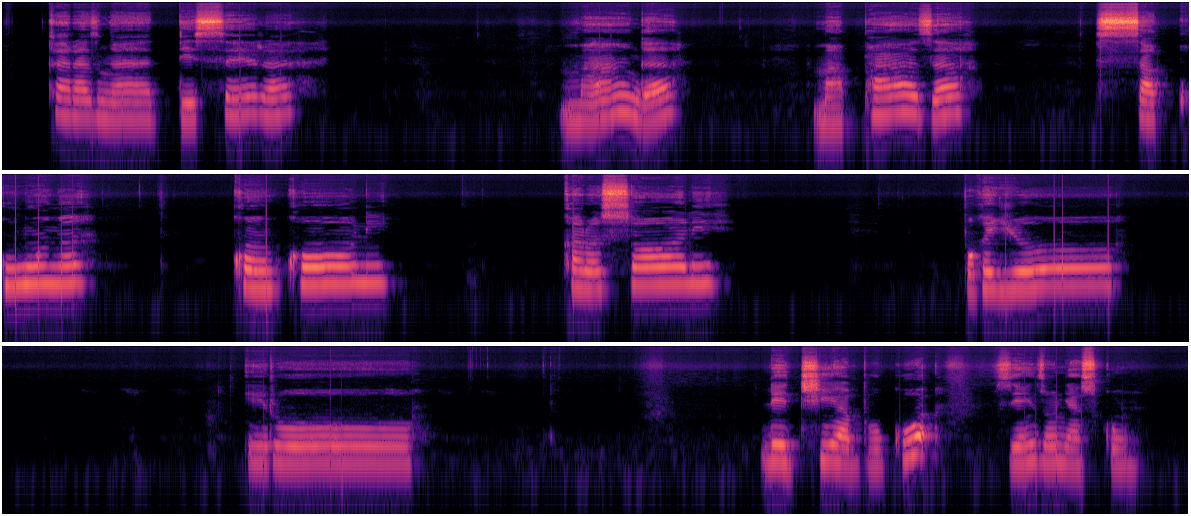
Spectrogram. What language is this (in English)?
Antankarana Malagasy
